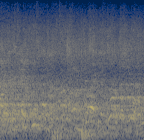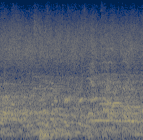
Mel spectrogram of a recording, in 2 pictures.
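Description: Young players shout to each other across a large echoing hall.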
